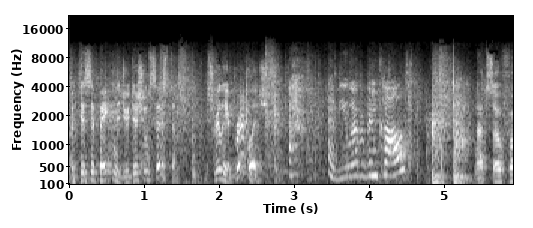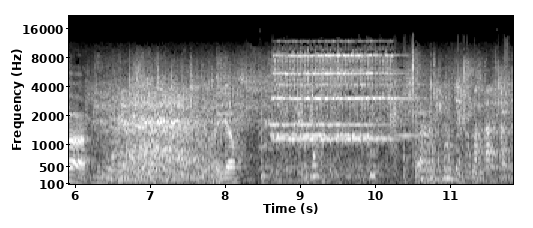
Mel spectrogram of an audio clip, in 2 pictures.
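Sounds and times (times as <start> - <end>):
speech: 0.0 - 7.3, 8.0 - 8.4, 10.6 - 11.8
laughter: 6.2 - 8.4, 10.4 - 11.8
old-style telephone bell ringing: 8.4 - 10.9.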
